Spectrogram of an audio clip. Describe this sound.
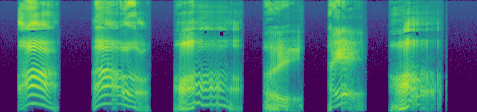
A man who wants to teach you the old skill of using a sword... If only he could find one...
